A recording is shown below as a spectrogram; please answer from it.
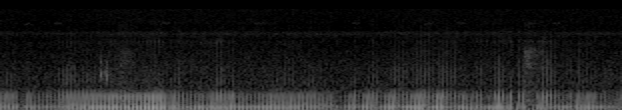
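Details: Close-up stereo purring of a domestic cat, a loud buzzing rumble in two long breath phases with a quieter gap between, no talking.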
